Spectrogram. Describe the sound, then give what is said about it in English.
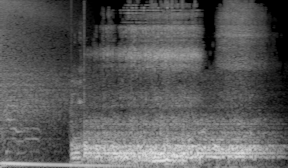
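A single long, rumbling snore from a person dozing off during a news segment, drawn in and held, loud, with a buzzy throaty rasp that swells and then fades out, no talking. “In case you missed it, that is a clip of me snoozing on the news last week.”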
